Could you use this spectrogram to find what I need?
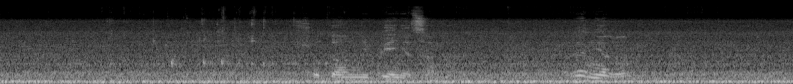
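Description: Liquid pours into a glass.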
